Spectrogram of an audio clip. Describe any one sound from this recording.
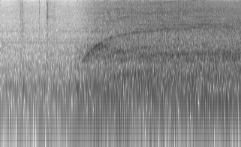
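An electric mixer motor starts up and whirs, rising in pitch.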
